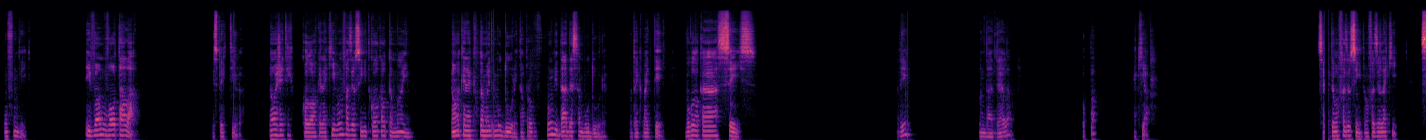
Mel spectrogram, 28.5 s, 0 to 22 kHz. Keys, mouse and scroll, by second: 3.2 click, 3.8 click, 4.5 right click, 13.0 click, 15.6 Return, 17.8 right click, 18.7 middle click, 18.7-19.1 scroll up 1, 19.1 right click, 20.1 middle click, 20.1 scroll up 1, 20.4-23.2 right drag, 21.9 w, 24.6-25.8 right drag, 26.3 right click.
